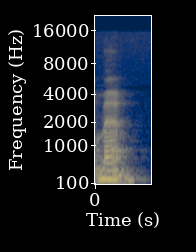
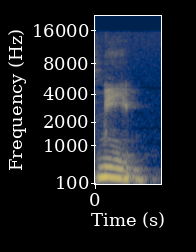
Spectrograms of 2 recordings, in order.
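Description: First: The vowel is short, not rhyming with gene. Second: The vowel is long, rhyming with gene. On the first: The speaker calls it wrong. "not mem" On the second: The speaker calls it right. "It's meme like gene"

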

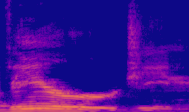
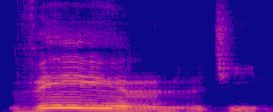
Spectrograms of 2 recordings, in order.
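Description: First: It is said with a strong American accent. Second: It is said with an Italian accent.

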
